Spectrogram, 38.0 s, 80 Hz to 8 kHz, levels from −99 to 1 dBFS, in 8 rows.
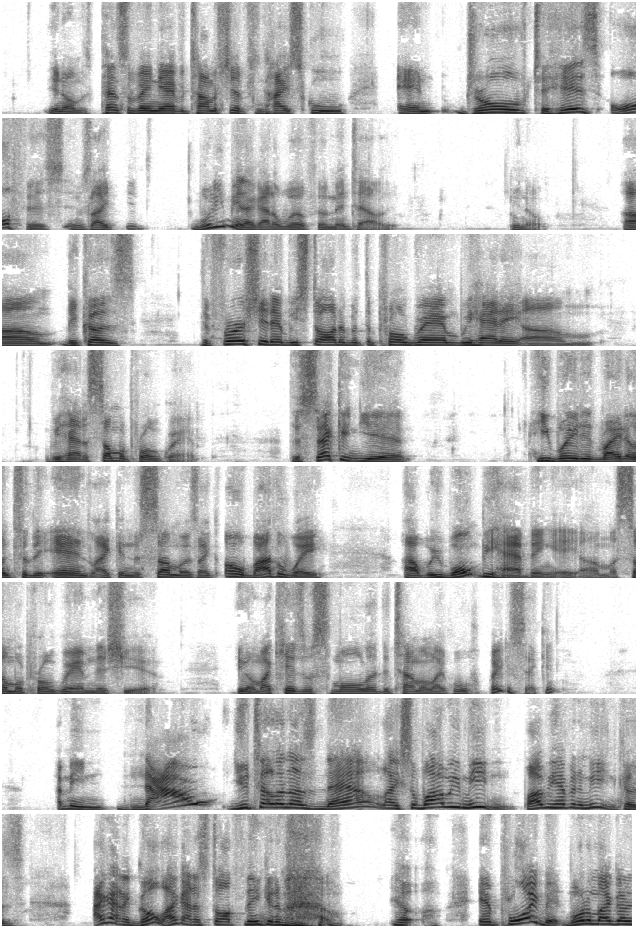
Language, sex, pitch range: English, male, 135-190 Hz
